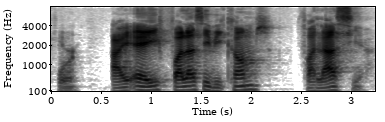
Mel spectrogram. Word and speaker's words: falacia: We change Y for IA, fallacy becomes falacia. Here it's important to say that double L becomes just one L in Spanish, but it's pronounced the same.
